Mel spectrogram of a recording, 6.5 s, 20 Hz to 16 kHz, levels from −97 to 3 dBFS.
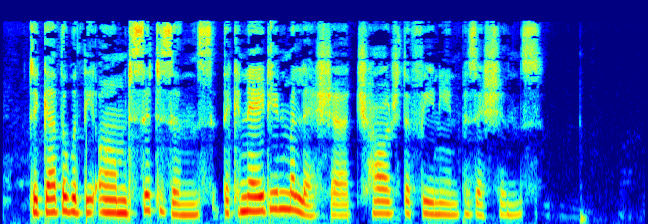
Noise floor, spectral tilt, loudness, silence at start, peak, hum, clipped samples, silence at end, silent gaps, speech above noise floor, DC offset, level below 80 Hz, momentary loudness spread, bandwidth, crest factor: -72 dBFS; -4 dB/octave; -16 LUFS; 0.3 s; 0 dBFS; none; under 0.1%; 0.65 s; none; 57 dB; under 0.1%; -58 dBFS; 12 LU; 11.5 kHz; 16 dB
